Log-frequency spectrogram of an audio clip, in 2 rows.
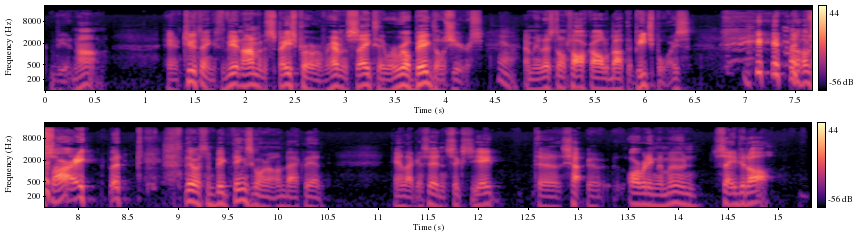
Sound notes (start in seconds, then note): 6.9 laughs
